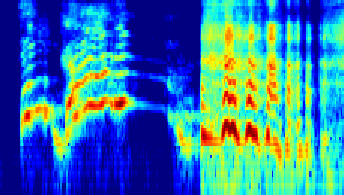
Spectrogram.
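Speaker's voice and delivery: high, loud, stretched joyful scream. Retold or imitated. Retelling the moment the news dropped, a stretched high scream. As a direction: scream it out in disbelief. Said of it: "I started screaming".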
